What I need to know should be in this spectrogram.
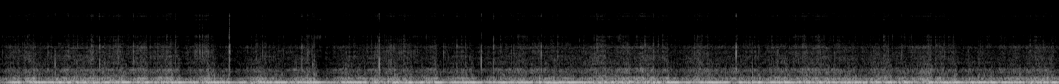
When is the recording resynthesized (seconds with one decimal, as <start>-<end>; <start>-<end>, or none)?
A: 0.6-1.3; 4.0-8.4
